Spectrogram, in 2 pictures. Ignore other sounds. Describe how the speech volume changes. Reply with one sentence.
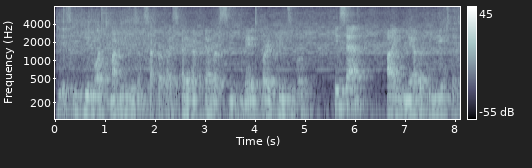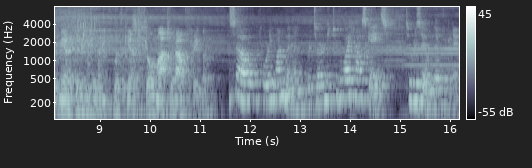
The volume of the speech stays about the same.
